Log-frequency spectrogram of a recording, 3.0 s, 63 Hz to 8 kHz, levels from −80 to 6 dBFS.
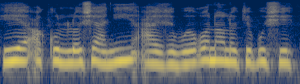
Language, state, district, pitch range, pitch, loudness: Sumi, Nagaland, Kohima, 215-235 Hz, 225 Hz, -14 LUFS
